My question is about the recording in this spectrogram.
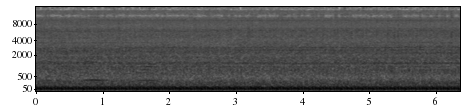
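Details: LS-swapped 1967 Chevy C10 with suspected plugged injectors, started cold with heads around 60 degrees: rough, lumpy, uneven idle. Only four cylinders firing because the injectors on one bank were accidentally left unplugged.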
